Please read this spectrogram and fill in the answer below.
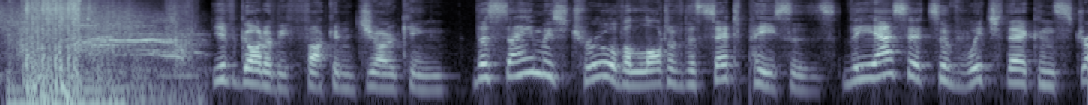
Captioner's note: Wilhelm scream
